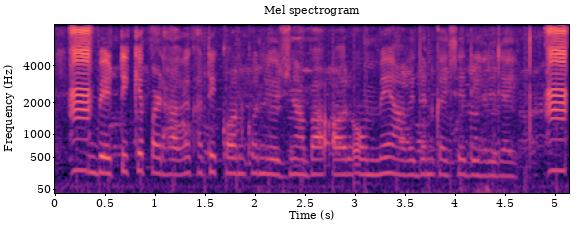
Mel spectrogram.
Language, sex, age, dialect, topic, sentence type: Bhojpuri, female, 18-24, Southern / Standard, banking, question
